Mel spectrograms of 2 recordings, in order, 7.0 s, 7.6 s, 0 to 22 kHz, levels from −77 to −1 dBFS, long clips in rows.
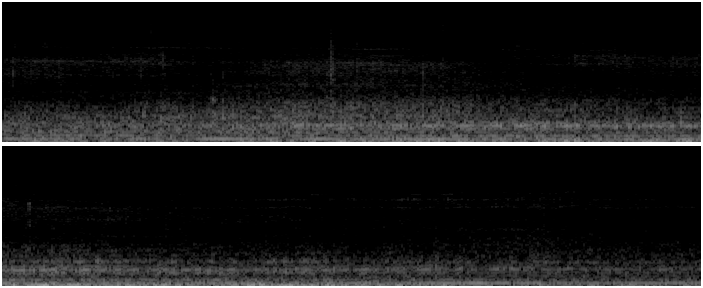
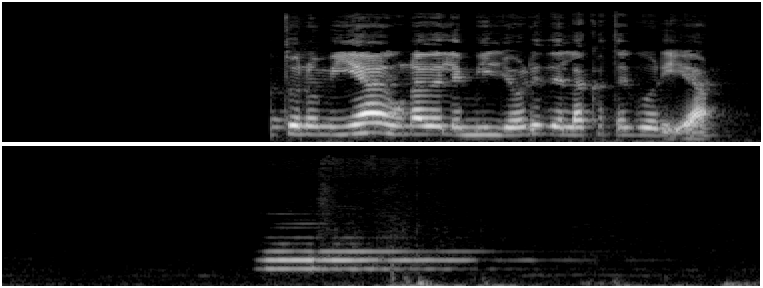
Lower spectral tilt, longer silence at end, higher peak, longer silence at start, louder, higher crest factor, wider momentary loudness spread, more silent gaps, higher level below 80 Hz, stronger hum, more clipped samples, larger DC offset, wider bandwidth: first, -6.5 dB/octave vs -3 dB/octave; second, 0 s vs 1.45 s; second, -28 dBFS vs -2 dBFS; second, 0 s vs 1.35 s; second, -45 LUFS vs -19 LUFS; second, 14 dB vs 22 dB; second, 5 LU vs 22 LU; neither; first, -46 dBFS vs -58 dBFS; neither; neither; neither; about the same, 15 kHz vs 16.5 kHz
